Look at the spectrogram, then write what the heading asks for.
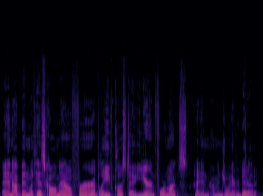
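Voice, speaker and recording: Guy, low deep voice, short plain intro on a podcast. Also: fairly even intonation, brisk. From Middle Tennessee. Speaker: sales team guest. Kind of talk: casual podcast interview.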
